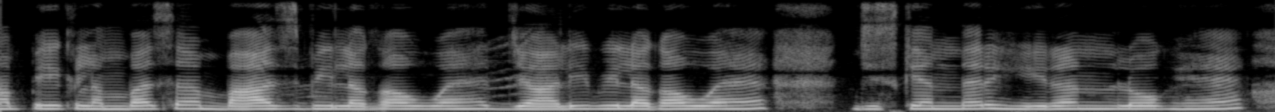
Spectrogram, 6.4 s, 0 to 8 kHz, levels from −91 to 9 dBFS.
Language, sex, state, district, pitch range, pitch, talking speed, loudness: Hindi, female, Jharkhand, Palamu, 220-240 Hz, 225 Hz, 170 wpm, -16 LUFS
